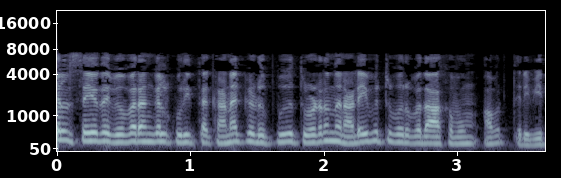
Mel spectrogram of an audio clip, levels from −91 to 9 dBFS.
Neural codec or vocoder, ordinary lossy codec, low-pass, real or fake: none; none; 7.2 kHz; real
